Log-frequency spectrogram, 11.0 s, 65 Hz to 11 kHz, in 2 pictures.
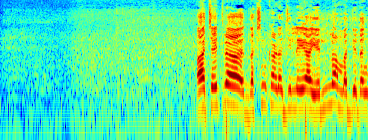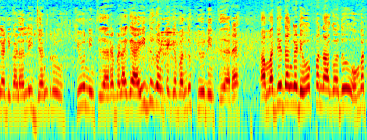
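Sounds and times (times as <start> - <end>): street hiss: 0.0 - 11.0
wind: 0.0 - 11.0.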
